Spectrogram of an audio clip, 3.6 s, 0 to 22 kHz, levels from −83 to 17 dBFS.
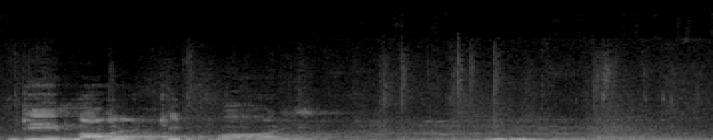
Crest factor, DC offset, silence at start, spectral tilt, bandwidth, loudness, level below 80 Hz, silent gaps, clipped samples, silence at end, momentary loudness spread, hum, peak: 18 dB; under 0.1%; 0 s; -5.5 dB/octave; 15.5 kHz; -27 LUFS; -46 dBFS; none; under 0.1%; 0 s; 16 LU; none; -8 dBFS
